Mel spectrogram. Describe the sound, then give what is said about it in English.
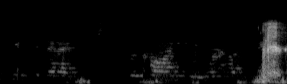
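A dog whines and whimpers in short, pitched bursts, then gives one louder, sharper yelp or bark at the end. It's heard on its own, with no talking. “Poor dog.”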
